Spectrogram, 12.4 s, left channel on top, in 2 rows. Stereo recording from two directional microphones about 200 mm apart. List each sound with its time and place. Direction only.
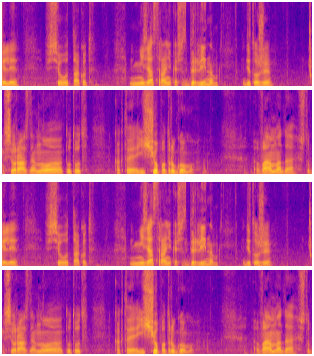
0.0 s speech: 35° left (ahead or behind)
7.7 s speech: 25° left (ahead or behind); by 10.0 s 45° left (ahead or behind)
10.6 s speech: 30° left (ahead or behind); by 12.4 s 10° left (ahead or behind)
